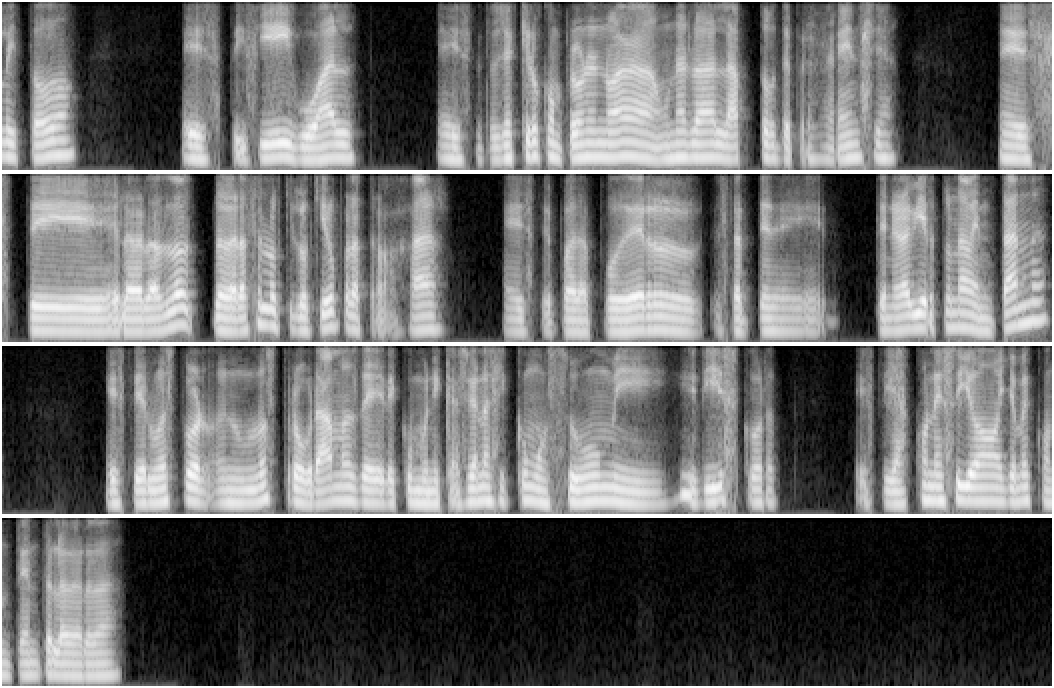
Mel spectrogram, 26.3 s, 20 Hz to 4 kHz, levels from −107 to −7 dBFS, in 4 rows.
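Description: From start to finish the speech carries aliasing. The rate was cut down without a proper low-pass first, which fits a drop from 44.1 kHz to 8 kHz, so anything above 4 kHz got mirrored back below it onto unrelated frequencies. You hear it most on the sibilants, which come out gritty and metallic, with the folded junk sitting roughly 25 dB under the speech and the spectrum running hard right up to the 4 kHz edge.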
